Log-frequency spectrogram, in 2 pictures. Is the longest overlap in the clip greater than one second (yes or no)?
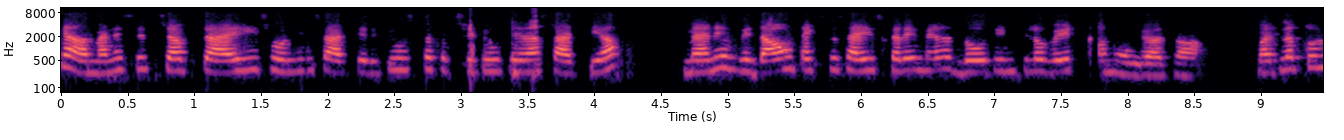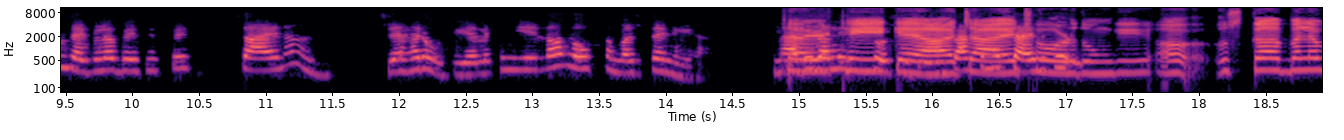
yes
